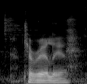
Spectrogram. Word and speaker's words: Karelia: I don't even know how to pronounce it in English. Karelia.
